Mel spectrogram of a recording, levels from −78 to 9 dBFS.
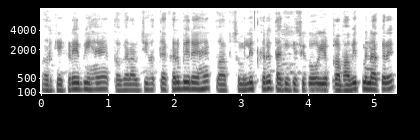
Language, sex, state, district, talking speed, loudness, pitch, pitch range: Hindi, male, Uttar Pradesh, Deoria, 280 wpm, -17 LUFS, 165 Hz, 155-175 Hz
